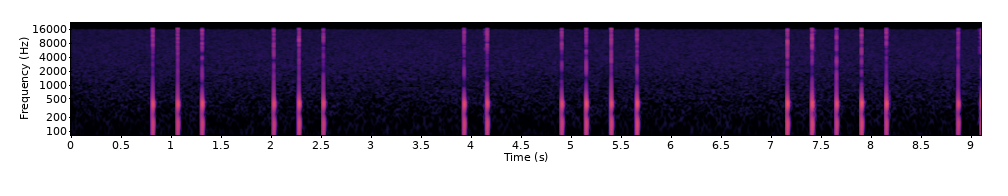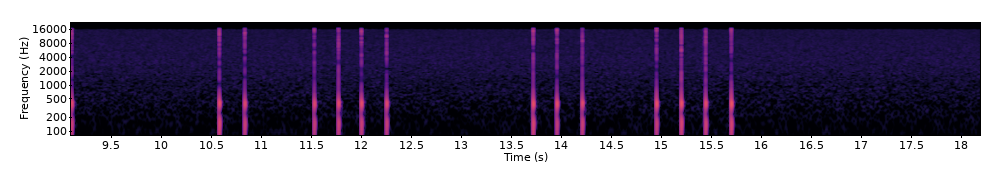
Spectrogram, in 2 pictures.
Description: Tap code, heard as knocks on a wall, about 4 knocks a second. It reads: NIWIO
